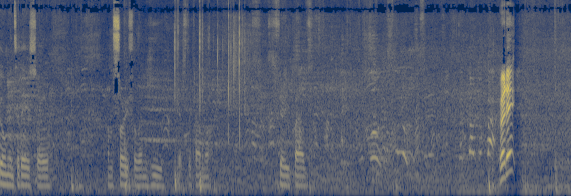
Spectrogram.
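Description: Young men talk casually close by, outdoors.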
